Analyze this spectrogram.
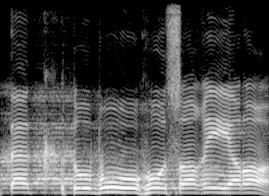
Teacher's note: nun mati bertemu dengan ta hukumnya ikhfa berdengung 2 harakah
